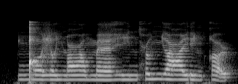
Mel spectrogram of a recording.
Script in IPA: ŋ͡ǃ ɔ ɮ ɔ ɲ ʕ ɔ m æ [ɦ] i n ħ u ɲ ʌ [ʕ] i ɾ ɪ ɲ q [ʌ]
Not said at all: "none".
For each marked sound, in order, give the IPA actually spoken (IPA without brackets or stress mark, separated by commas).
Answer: ɦ, ʕ, ə˞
